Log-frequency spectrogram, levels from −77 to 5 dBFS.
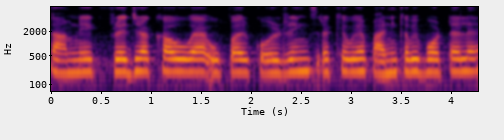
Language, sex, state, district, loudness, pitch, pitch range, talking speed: Hindi, female, Chhattisgarh, Bilaspur, -21 LUFS, 200 Hz, 195-205 Hz, 240 wpm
